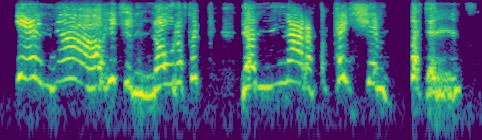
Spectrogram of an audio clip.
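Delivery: witchy voice pitched very high. A YouTube host talking to viewers in a Wicked Witch of the West voice. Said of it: "Sounding like the wicked witch of the west".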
